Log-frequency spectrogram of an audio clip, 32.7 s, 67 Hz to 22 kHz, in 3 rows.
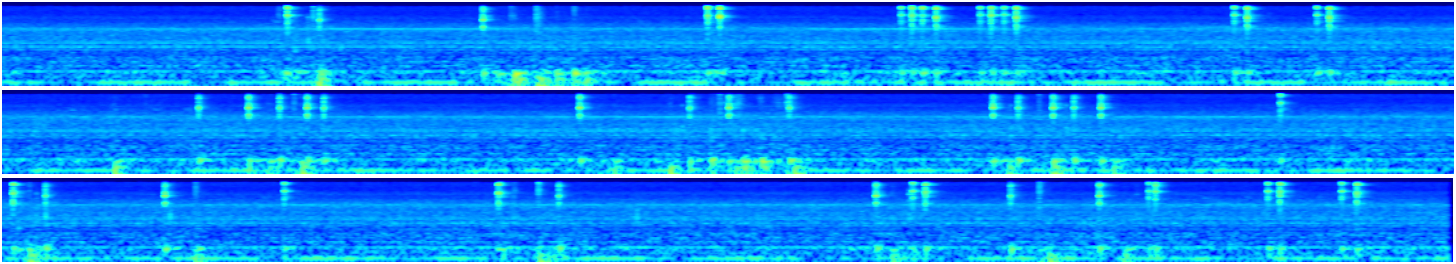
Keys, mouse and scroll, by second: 2.4-3.6 alt+middle drag, 4.1 ctrl+z, 6.8 click, 6.9 click, 7.3 click, 7.5 click, 9.2 click, 9.8 click, 12.4 alt+middle click, 13.0 alt+middle click, 13.3-15.2 alt+middle drag, 15.4-15.8 scroll up 2, 16.0 alt+middle click, 16.4 w, 16.8-18.3 alt+middle drag, 18.5 middle drag, 18.9 alt+middle click, 20.5-21.8 drag, 22.1 alt+middle click, 23.9-25.5 drag, 26.0-28.3 alt+middle drag, 28.6 click, 29.3 middle click, 30.4 click, 31.3 click, 31.8 click.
